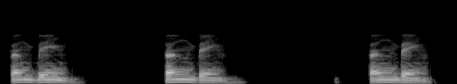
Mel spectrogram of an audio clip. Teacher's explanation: o E que está antes se forma com o M que tem som de I. Por isso que ele se torna um ditongo também, tá? · Porque o M tem um som de I no final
